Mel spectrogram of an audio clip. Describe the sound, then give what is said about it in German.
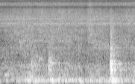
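A kitchen tap runs steadily with a broad, hissing splash as a cup is rinsed in the sink, with a brief louder splash or knock near the end. No voices. “Ich muss nämlich die Tasse ausspülen.”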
